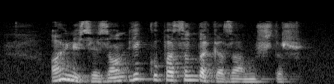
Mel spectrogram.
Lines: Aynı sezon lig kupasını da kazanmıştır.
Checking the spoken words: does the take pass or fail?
pass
